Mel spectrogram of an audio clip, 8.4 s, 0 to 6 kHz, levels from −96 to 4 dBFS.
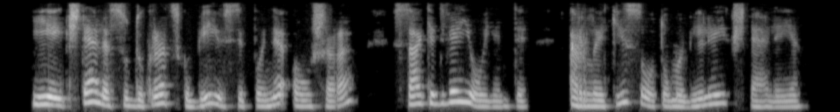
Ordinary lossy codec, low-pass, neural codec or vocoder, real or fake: MP3, 48 kbps; 5.4 kHz; none; real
